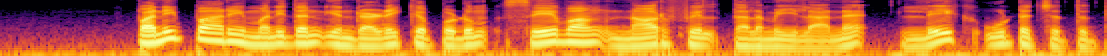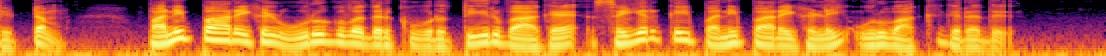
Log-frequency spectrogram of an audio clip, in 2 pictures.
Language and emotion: Tamil, neutral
